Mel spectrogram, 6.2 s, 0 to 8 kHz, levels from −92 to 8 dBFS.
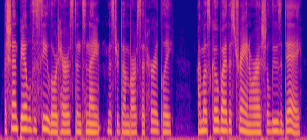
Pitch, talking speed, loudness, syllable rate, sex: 195 Hz, 255 wpm, -18 LUFS, 6.2 syllables/s, female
